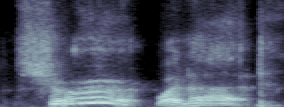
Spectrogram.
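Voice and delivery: high, easygoing yes; eager agreement. Retold or imitated. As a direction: pitch shoots up on a breezy acceptance. Retold eager yes to an offer.

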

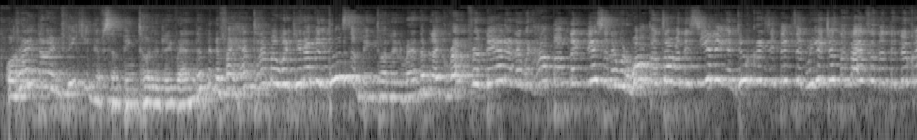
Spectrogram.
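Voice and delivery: very high, fast cartoon Italian accent, laughing all through; a giddy Italian accent, racing ahead. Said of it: "in the Italian voice".

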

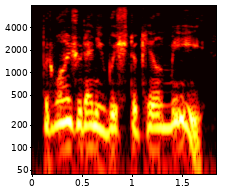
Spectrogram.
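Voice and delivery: put-on high, loud boyish voice; a puzzled young boy asking; young Mowgli. A narrator's reading.

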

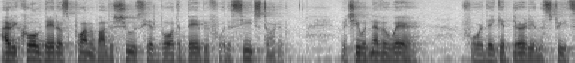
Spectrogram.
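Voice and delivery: plain reading voice

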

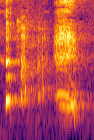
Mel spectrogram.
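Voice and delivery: squealing giggle fit; high shrieking laugh. Real, not acted. Laughing fit at booger bean.

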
